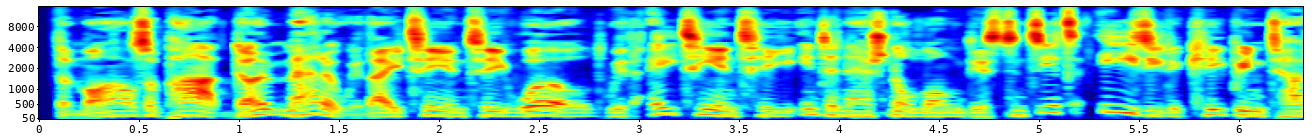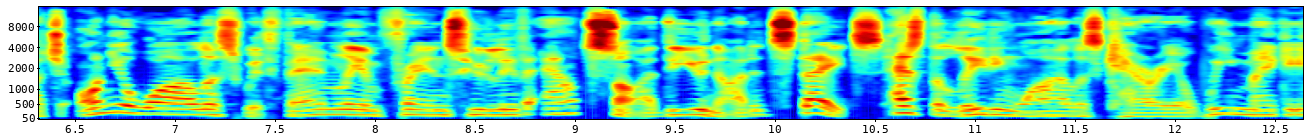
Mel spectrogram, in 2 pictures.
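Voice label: English Australian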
